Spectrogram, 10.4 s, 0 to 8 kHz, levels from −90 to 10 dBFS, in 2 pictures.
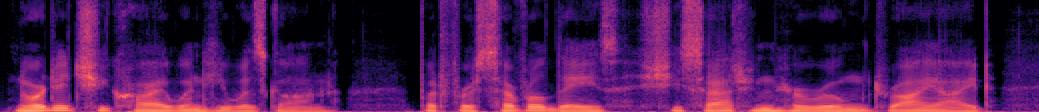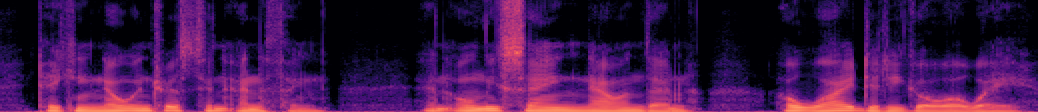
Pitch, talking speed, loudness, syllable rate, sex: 110 Hz, 210 wpm, -18 LUFS, 5.3 syllables/s, male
